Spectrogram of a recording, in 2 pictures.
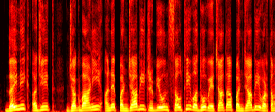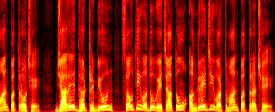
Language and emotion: Gujarati, neutral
